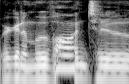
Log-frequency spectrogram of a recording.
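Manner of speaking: voice cracking on a word mid-line. Moving on to the next game pick: voice cracking. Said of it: "my voice just cracked".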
